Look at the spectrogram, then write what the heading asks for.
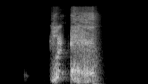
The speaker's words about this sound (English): I tried to mute that cough. I'm sorry, guys.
